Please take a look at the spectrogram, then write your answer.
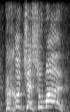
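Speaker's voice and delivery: high-pitched shouted curse of release; grito de gol. Shown as a demonstration. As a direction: yell it out as if your team just scored. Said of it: "cómo se gritan los goles en la cancha". (puteada gritada de gol)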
